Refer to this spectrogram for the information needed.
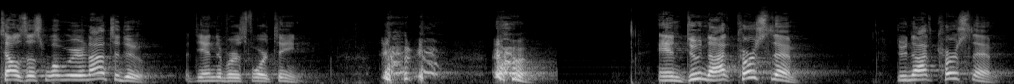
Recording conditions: large echoing room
